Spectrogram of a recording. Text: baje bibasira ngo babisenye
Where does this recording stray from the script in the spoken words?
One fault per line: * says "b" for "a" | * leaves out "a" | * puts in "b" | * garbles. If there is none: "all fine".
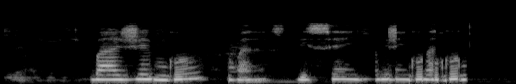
* leaves out "bibasira"
* garbles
